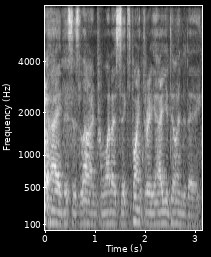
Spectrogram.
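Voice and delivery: low, soft pack-a-day smoker version; Lauren impersonation. Acted. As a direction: drop the pitch and volume for a mock smoker's radio greeting. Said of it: "like a pack-a-day transvestite smoker".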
